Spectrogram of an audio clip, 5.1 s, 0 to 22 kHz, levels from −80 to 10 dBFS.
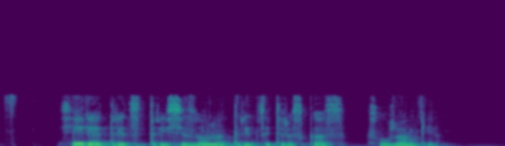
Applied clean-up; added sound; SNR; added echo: neural mask model RNNoise.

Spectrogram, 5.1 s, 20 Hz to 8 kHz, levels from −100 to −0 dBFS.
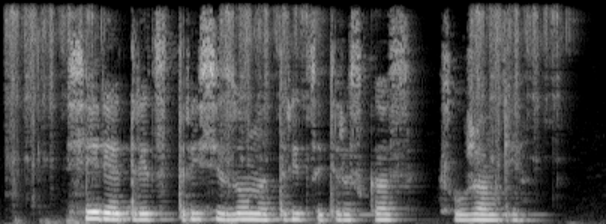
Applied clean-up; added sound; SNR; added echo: classical method log-MMSE.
